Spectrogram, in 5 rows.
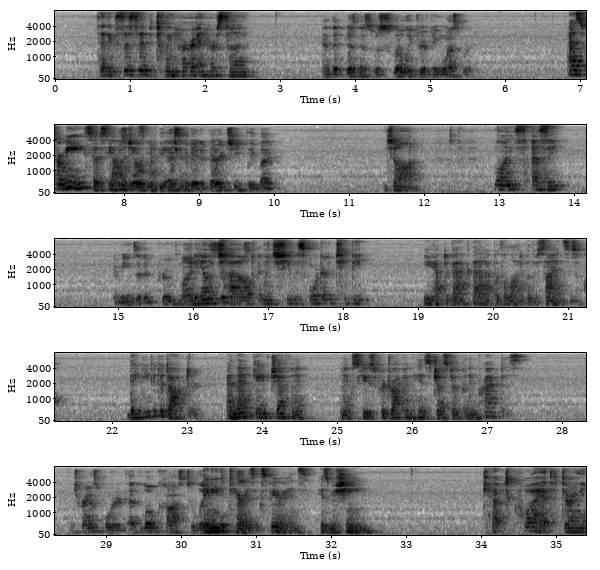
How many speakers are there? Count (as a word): three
